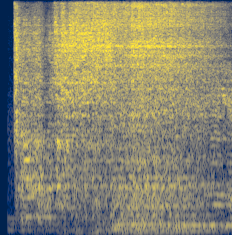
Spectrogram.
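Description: Car engine starting and running: a sudden loud start, with a steady low engine note joining about a second in.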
